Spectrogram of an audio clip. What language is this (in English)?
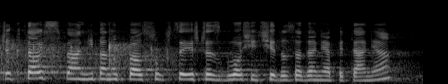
Polish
